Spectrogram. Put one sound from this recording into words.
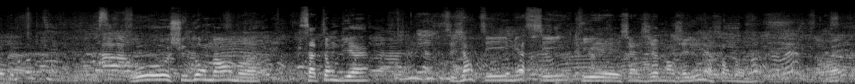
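A man speaks close by, loud and clear above the chatter.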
